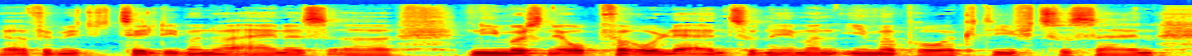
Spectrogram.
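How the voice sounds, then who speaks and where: Over a silent background in a very clean recording, a man with an Austrian accent talks at a moderate pace in a very deep, low voice with fairly even intonation. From Austria, Mödling, Lower Austria. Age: 50s. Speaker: business coach. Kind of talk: podcast interview.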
